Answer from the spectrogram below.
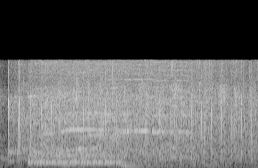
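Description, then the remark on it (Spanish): An audience at a presentation bursts into steady applause for the speaker's brother, lasting several seconds, dense clapping mixed with a few cheers and whoops, holding a fairly even loudness throughout. “también quiero que ustedes den un fuerte aplauso a él.”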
